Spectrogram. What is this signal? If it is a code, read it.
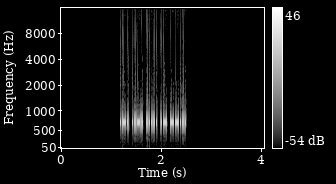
Morse code, heard as a keyed tone, about 53 wpm, 700 Hz. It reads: RF5A7
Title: Code Groups - 5 Letter:Numbers - 50wpm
